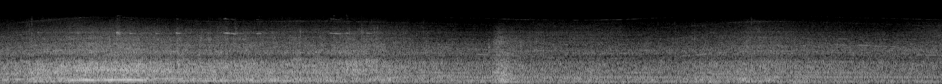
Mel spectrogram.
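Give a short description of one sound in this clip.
Tank tracks clank and squeal on the road.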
